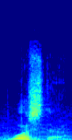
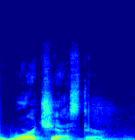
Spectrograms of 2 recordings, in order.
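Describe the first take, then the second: First: The word is said in its short local form. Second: The word is said the way it is spelled. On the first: The speaker calls it right. "I know enough to say that correctly" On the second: The speaker calls it wrong. "I know better than to say Worcester"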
